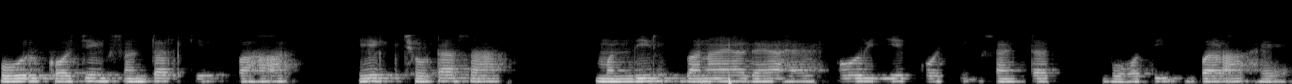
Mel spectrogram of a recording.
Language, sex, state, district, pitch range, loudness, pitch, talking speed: Hindi, male, Chhattisgarh, Bastar, 130-140 Hz, -21 LUFS, 135 Hz, 90 wpm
